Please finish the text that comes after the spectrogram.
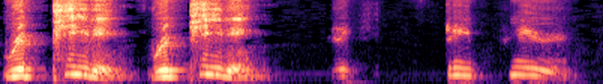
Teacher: make sure the accent goes on the P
